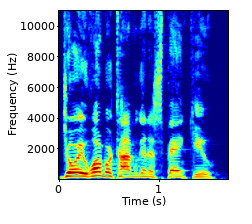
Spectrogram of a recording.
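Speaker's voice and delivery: imitating a mother threatening her misbehaving son; mock parental warning. Mother's warning in the retold story.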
